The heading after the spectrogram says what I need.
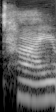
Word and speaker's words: Tygh: His name is Ty Ranyan. Ty is spelled Tygh, which I appreciate.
